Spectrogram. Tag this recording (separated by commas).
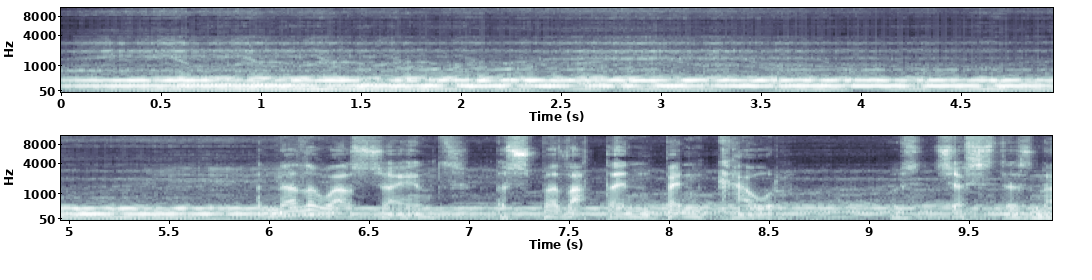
Speech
